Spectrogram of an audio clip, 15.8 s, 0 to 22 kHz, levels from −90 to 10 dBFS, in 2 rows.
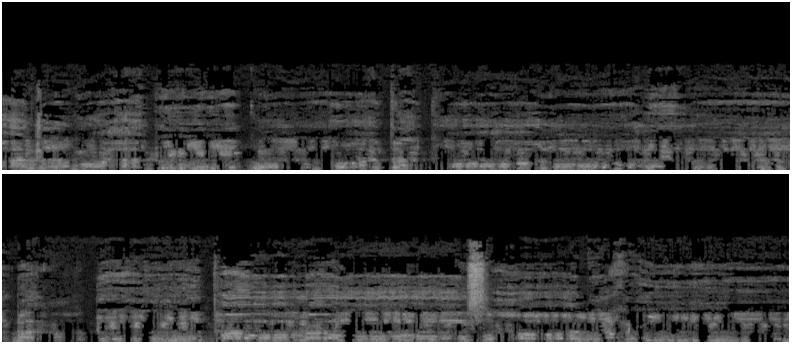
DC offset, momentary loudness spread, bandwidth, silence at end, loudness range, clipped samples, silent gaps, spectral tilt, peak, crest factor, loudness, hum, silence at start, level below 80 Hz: under 0.1%; 8 LU; 14 kHz; 0 s; 7 LU; under 0.1%; none; -0.5 dB/octave; -10 dBFS; 26 dB; -35 LUFS; none; 0 s; -66 dBFS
